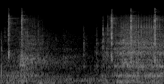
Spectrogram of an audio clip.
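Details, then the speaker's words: Quad (ATV) maintenance, variator cover open: the pulley is turned by hand in reverse to load the belt, and light crisp clicks come in a loose repeating pattern. This is the freewheel ratcheting, which means it works correctly and turns independently. "Quand on entend le clic-clic comme on entend là, c'est que ça fonctionne correctement. On voit que elle peut tourner indépendamment de celui-là."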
